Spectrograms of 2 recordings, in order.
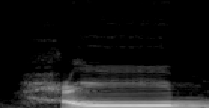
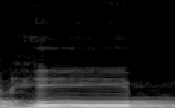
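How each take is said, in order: First: The h is rasped deep in the throat. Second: The h is a light, plain breath. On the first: The speaker calls it right. "tapi haim di tenggorokan ya" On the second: The speaker calls it wrong. "bukan him"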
